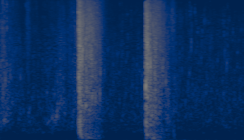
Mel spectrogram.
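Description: A block cracks and breaks with a short sharp crunch.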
